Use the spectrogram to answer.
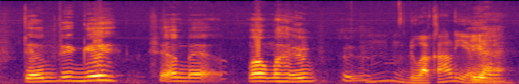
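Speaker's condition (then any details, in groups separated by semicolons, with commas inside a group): Cerebral palsy; does not limit daily activities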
